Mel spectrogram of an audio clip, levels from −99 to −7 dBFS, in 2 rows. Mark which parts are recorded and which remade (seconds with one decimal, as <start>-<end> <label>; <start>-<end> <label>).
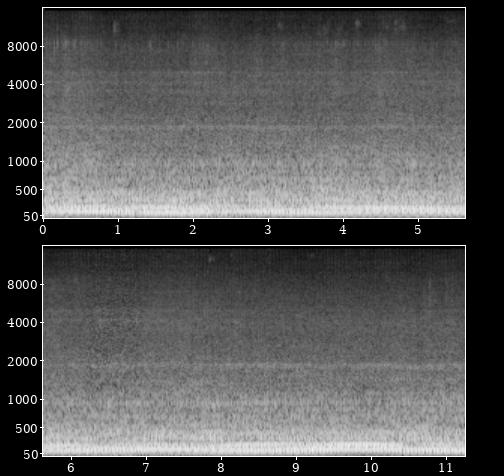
0.0-6.2 remade; 6.2-6.9 recorded; 6.9-11.3 remade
